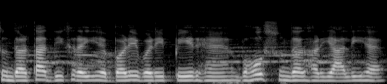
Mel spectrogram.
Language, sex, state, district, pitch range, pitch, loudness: Hindi, female, Bihar, Vaishali, 180-195 Hz, 185 Hz, -18 LUFS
